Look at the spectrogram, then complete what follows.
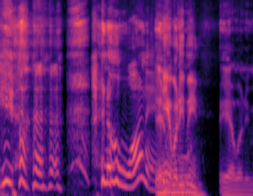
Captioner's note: laughing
